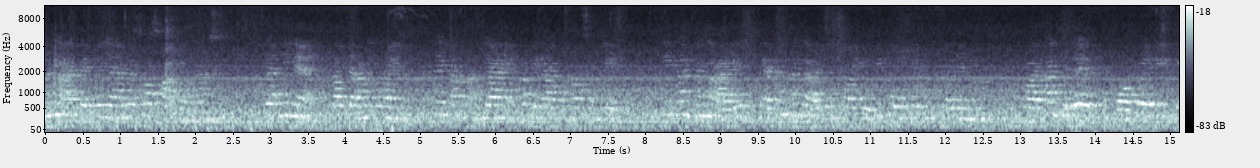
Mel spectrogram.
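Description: A middle-aged man speaks steadily into a microphone, heard through loudspeakers in an echoing hall.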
